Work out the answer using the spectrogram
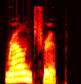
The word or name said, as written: roundtrip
